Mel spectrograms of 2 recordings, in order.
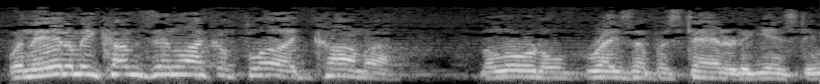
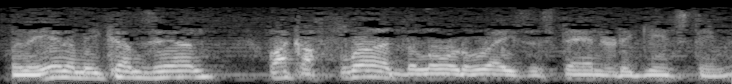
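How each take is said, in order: First: The pause comes after 'flood'. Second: The pause comes after 'comes in'.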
